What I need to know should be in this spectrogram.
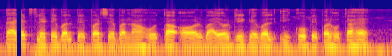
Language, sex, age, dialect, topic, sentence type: Hindi, male, 18-24, Awadhi Bundeli, agriculture, statement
